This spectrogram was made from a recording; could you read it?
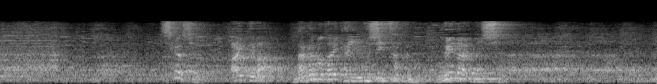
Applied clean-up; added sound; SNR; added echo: none; none; none; reverberation time 1.0 s.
